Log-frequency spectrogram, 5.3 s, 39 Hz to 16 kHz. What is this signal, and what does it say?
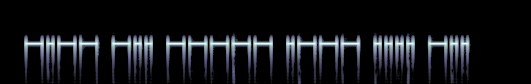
Morse code, heard as a keyed tone, about 22 wpm, 700 Hz. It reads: YD0JHD
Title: DXCC-100 Call Signs - 6 Characters - Repeated 2x - 22wpm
